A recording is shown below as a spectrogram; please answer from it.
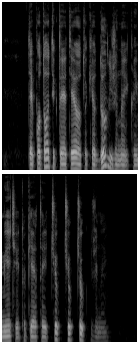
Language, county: Lithuanian, Marijampolė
